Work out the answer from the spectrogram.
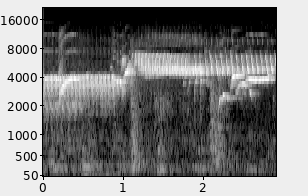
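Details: Mosaic canary producing a brief loud segment of dense rolling trills, shifting from a lower buzzy run to a higher ringing rattle.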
